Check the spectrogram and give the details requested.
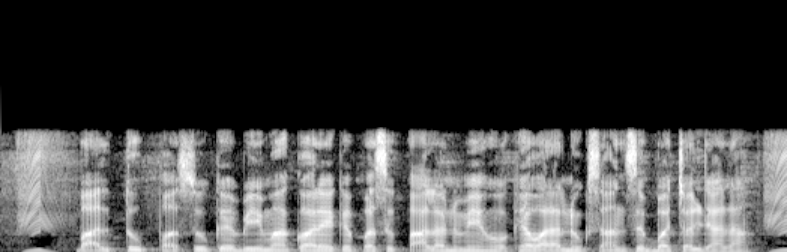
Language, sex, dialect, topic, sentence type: Bhojpuri, male, Southern / Standard, banking, statement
